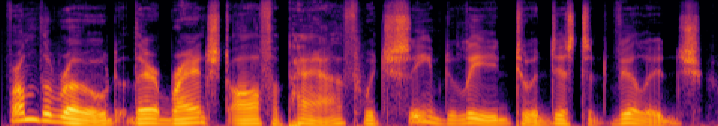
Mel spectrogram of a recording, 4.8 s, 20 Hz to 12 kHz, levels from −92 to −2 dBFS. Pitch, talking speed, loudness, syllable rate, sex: 110 Hz, 200 wpm, -19 LUFS, 4.8 syllables/s, male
